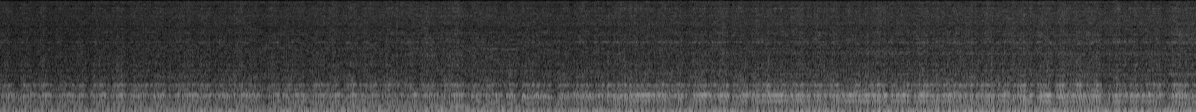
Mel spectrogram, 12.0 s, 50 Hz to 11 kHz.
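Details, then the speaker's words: 2004 Mazda RX-8 rotary track car, makeshift intake manifold, sensors needing relearn, fans disconnected, hot day: held around 2,000 rpm with a rough, uneven drone and no settled idle; unstable idle, stalls below 2,000 rpm. "Yeah, definitely doesn't like going less than 2,000."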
